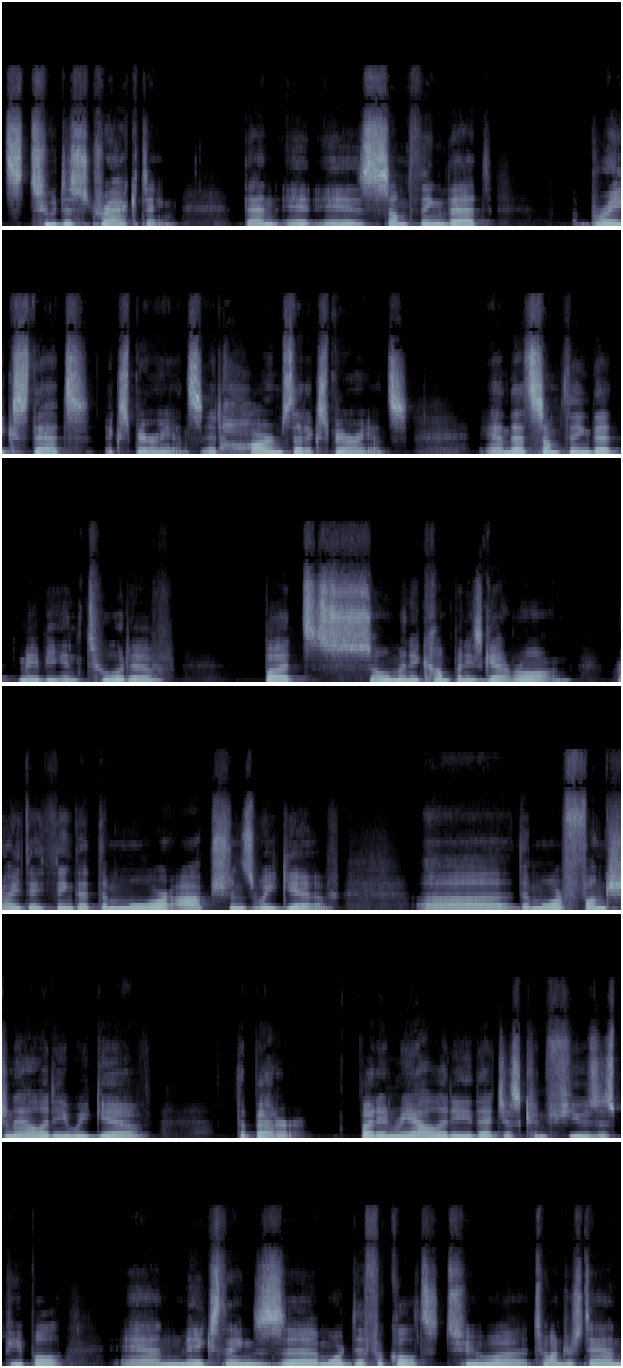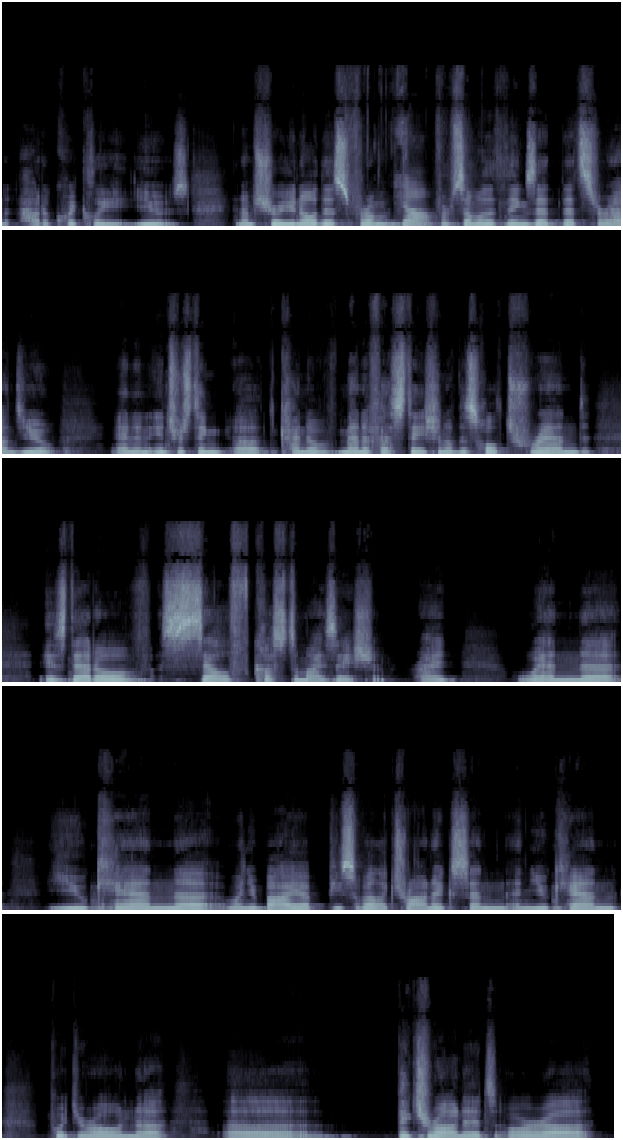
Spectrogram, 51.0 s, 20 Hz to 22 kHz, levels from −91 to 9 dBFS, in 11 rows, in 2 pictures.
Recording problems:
none

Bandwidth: 15.5 kHz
